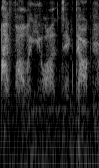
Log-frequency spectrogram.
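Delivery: very soft, quiet, breathy whisper. Retelling a cashier who leaned over the counter: imitating a whisper. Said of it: "she whispered".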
